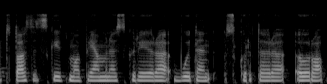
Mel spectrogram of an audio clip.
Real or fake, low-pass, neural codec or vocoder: real; 10.8 kHz; none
